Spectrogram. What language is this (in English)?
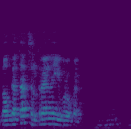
Russian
